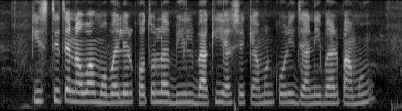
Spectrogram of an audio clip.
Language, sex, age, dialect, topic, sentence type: Bengali, female, 18-24, Rajbangshi, banking, question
